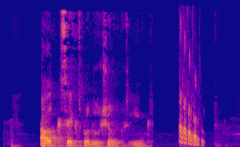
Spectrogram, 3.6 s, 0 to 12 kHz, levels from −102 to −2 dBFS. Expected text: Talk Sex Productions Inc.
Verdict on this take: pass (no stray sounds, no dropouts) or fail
fail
